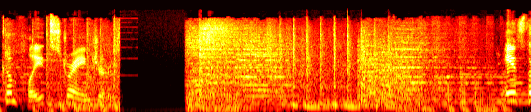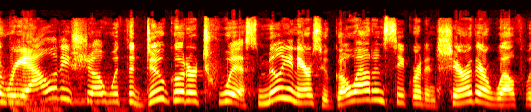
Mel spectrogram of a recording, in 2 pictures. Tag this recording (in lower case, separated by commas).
music, speech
